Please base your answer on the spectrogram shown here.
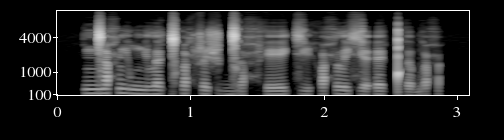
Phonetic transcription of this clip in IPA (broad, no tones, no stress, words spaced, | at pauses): ŋ͡ǀɘħŋiwŋi lɐǀʰuħʂɛʃɐ ɡ͡ǀɘːħheː t͡ɕihɔħ lɘɕɛ ʔɛ ǃʰɐboħ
